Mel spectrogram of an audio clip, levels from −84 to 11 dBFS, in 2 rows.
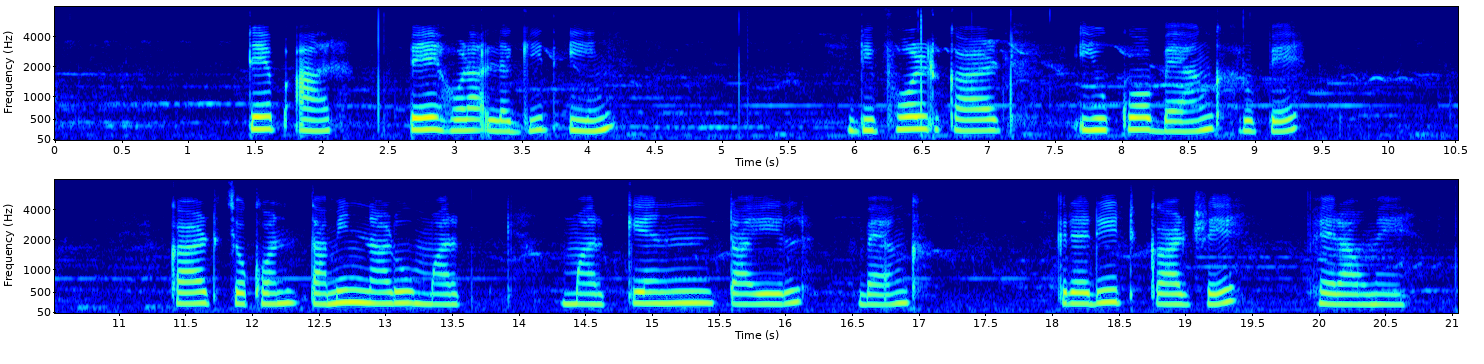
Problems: constant background noise, continuous background conversations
